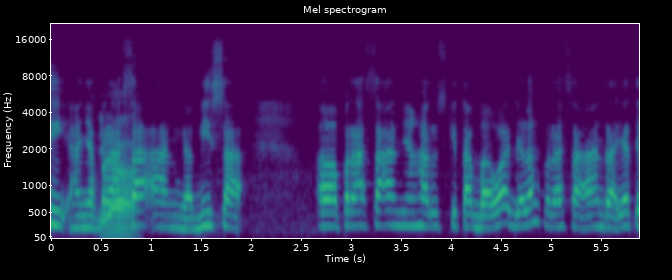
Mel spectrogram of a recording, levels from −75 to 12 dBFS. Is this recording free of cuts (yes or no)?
yes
